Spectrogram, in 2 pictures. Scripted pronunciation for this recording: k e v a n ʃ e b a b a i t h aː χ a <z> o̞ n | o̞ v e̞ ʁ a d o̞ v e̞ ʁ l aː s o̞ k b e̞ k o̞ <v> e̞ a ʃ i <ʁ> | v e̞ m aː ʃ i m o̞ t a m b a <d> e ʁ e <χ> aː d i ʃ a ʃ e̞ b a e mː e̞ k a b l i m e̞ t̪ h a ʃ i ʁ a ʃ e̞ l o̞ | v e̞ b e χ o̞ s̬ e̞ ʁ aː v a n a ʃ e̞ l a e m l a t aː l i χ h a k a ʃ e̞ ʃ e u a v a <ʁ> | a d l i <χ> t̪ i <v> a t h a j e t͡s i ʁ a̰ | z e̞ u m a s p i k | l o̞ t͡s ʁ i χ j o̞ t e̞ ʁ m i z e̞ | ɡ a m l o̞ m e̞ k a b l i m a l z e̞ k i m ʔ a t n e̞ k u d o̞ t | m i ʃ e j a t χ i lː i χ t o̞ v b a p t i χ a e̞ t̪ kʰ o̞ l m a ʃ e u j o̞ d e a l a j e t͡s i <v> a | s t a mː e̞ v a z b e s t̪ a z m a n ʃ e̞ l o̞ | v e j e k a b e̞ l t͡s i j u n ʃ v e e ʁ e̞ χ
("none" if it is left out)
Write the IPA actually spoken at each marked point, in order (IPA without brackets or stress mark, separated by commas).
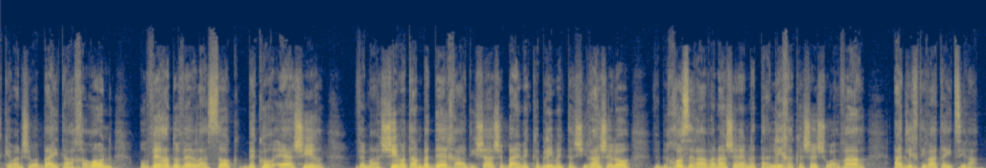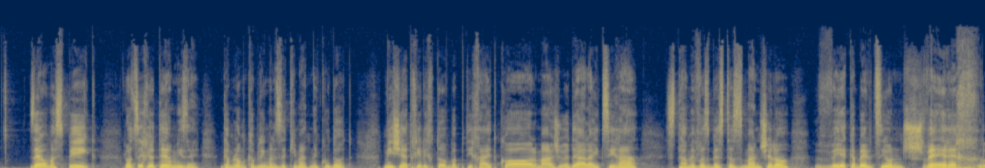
ʁ, ʁ, ʁ, d, χ, ʁ, χ, v, ʁ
